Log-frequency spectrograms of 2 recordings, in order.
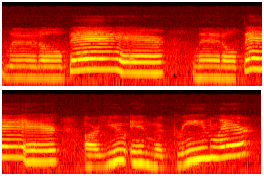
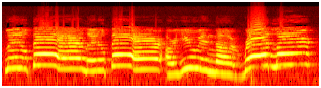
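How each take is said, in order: First: It is said very slowly. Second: It is yelled loudly.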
